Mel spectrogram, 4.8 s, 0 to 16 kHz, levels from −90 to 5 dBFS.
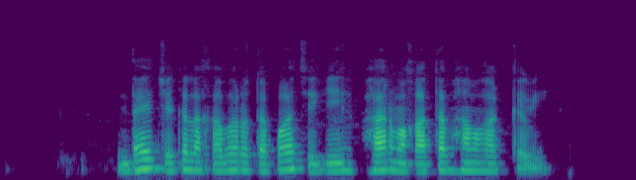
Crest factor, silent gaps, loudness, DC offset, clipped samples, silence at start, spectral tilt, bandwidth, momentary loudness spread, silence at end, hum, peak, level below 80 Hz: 22 dB; none; -30 LUFS; under 0.1%; under 0.1%; 0.9 s; -9.5 dB/octave; 7 kHz; 12 LU; 0.7 s; none; -10 dBFS; -78 dBFS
